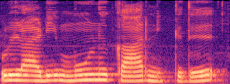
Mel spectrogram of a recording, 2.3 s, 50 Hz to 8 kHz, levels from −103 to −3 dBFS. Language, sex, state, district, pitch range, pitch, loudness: Tamil, female, Tamil Nadu, Kanyakumari, 165-185 Hz, 175 Hz, -14 LUFS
